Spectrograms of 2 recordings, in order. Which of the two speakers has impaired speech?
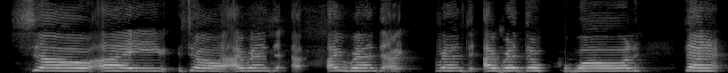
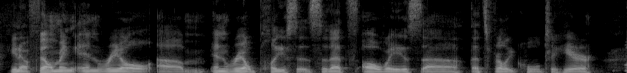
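The first: cerebral palsy; brain bleed, right leg and arm, voice affected; physical therapy, planned foot surgery, electric wheelchair when traveling; voice affected, accent-like speech disability, voice sounds different singing.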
